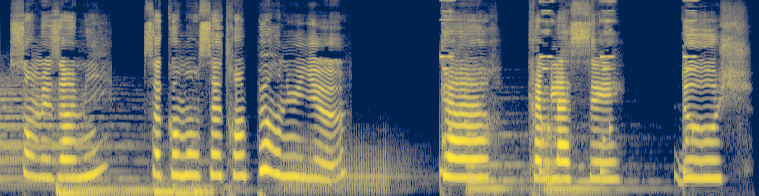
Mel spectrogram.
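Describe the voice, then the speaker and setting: Cartoon casting: a girlish, vain pet-dog influencer, very high voice, theatrical, music underneath. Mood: pouty, bossy. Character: vain but repentant young female influencer pet dog. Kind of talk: children's cartoon dub. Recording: music behind the voice.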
